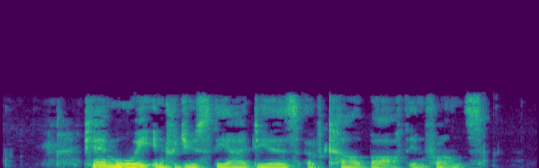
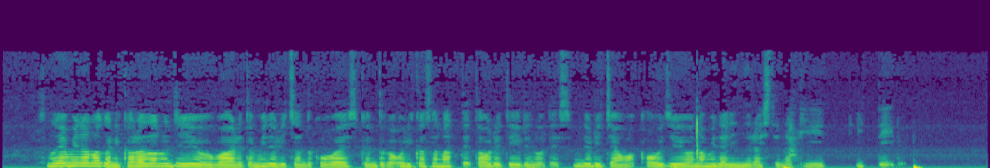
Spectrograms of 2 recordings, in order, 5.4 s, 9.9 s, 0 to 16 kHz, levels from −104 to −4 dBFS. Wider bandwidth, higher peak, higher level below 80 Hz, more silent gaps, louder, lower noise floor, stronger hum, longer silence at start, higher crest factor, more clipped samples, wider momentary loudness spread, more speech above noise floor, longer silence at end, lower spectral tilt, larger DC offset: second, 7.2 kHz vs 10.5 kHz; about the same, -2 dBFS vs 0 dBFS; second, -56 dBFS vs -34 dBFS; neither; about the same, -20 LUFS vs -20 LUFS; first, -57 dBFS vs -48 dBFS; neither; about the same, 0.55 s vs 0.5 s; about the same, 18 dB vs 18 dB; neither; first, 18 LU vs 12 LU; first, 38 dB vs 29 dB; about the same, 0.55 s vs 0.65 s; about the same, -7.5 dB/octave vs -8.5 dB/octave; neither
